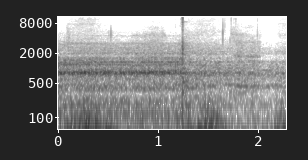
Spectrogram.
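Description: Grizzly metal lathe running with its chuck spinning, a steady motor and gearhead hum with a faint click or two, easing off slightly near the end. The carriage feed gear is not engaged, the lever having stopped in neutral, so only the spindle turns.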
